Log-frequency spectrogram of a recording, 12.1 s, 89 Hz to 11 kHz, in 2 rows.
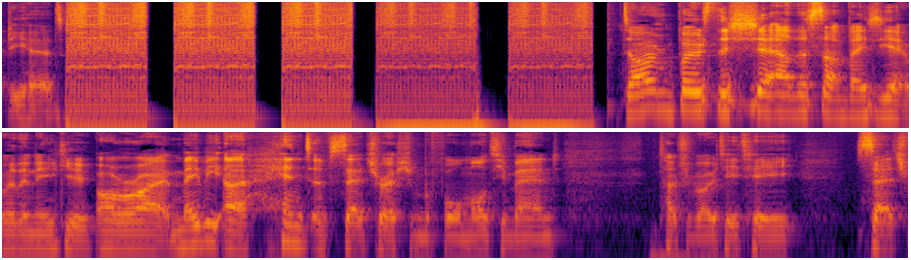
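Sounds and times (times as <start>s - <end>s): dubstep with heavy sub bass: 0.4s - 4.0s.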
